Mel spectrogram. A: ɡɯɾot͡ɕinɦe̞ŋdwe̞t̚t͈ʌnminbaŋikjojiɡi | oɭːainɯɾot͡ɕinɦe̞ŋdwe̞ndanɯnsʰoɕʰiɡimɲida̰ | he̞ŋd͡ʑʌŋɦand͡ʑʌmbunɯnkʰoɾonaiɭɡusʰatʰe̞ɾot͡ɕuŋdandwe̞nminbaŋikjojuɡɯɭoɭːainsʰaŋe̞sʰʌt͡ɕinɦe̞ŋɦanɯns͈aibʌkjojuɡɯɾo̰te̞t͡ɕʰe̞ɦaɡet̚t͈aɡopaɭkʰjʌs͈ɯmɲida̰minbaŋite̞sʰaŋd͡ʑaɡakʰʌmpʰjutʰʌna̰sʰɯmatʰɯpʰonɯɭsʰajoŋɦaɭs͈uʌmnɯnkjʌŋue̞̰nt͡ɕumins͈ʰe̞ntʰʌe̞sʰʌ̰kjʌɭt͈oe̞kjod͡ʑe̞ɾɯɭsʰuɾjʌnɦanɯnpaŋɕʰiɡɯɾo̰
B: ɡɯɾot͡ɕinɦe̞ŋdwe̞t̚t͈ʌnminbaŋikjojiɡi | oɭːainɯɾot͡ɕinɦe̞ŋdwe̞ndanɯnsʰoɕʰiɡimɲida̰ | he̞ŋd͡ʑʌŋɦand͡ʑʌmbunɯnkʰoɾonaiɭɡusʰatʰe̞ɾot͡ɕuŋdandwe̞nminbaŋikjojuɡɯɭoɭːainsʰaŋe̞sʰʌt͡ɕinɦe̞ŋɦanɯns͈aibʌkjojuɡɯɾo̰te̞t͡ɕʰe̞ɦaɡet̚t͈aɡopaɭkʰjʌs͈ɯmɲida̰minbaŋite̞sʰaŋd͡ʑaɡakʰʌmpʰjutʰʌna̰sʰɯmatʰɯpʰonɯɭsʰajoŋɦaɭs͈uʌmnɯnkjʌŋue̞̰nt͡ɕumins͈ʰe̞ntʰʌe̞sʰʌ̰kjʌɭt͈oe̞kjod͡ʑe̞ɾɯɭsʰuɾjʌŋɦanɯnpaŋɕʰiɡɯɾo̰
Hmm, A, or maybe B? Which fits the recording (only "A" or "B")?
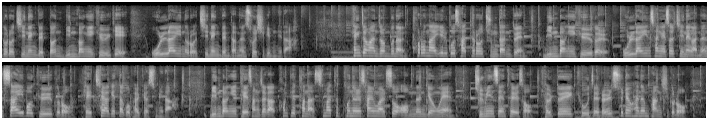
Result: B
